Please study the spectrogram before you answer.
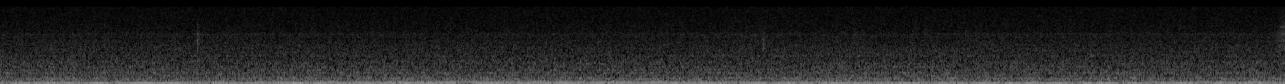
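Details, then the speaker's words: Vacuum tube PA amplifier on a large speaker: a constant low hum under soft hiss that barely changes with the volume control. Amplifier hum remains after several fixes, source still unknown. "The hum is very low, you know. If you don't hook it up to a very big speaker like this, you probably never hear it."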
